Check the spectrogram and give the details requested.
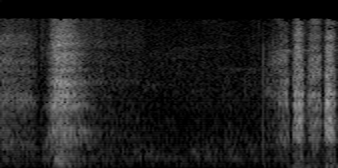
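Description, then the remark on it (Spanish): A person imitates a restless dog that is tired of waiting, letting out one long breathy huff, then after a quiet pause a quick series of loud panting puffs. “O sea, estás así con todos los gestos de un perro que ya está cansado de estar en espera.”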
